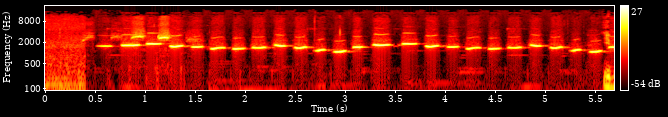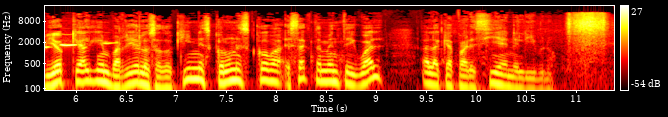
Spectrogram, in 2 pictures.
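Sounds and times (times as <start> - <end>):
person whistling a quick bouncy tune: 0.4 - 6.5
speech: 5.6 - 11.1.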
